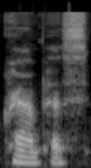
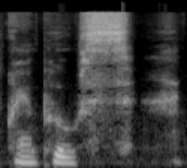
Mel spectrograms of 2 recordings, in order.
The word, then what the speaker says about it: Krampus: Laurel and he said you say it wrong it is not Krampus it is Krampus and uh told me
